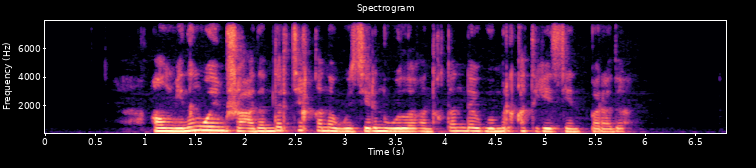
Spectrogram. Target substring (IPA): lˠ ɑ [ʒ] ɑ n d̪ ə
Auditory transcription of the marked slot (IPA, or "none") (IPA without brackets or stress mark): ʁ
